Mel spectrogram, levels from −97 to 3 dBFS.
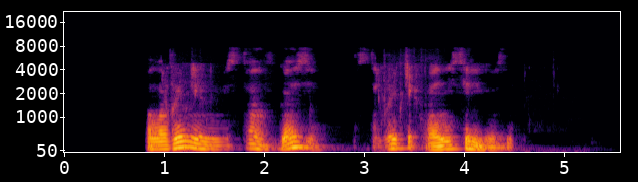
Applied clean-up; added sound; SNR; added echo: neural mask model DeepFilterNet 3.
